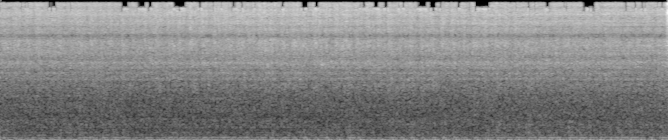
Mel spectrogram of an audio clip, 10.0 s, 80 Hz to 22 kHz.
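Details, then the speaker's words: 400 big block in a truck, just fired with little gas in the tank: deep, steady low rumble with an even beat and no knocks or ticks; idling cleanly and healthy. "well it runs [Music] actually sounds decent this is a 400 big block in this truck okay it runs"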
